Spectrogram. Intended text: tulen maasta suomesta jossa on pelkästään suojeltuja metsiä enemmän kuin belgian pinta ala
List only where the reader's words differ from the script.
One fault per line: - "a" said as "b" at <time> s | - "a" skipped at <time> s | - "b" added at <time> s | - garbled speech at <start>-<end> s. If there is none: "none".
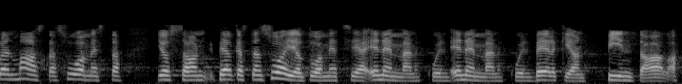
- "enemmän kuin" added at 4.5 s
